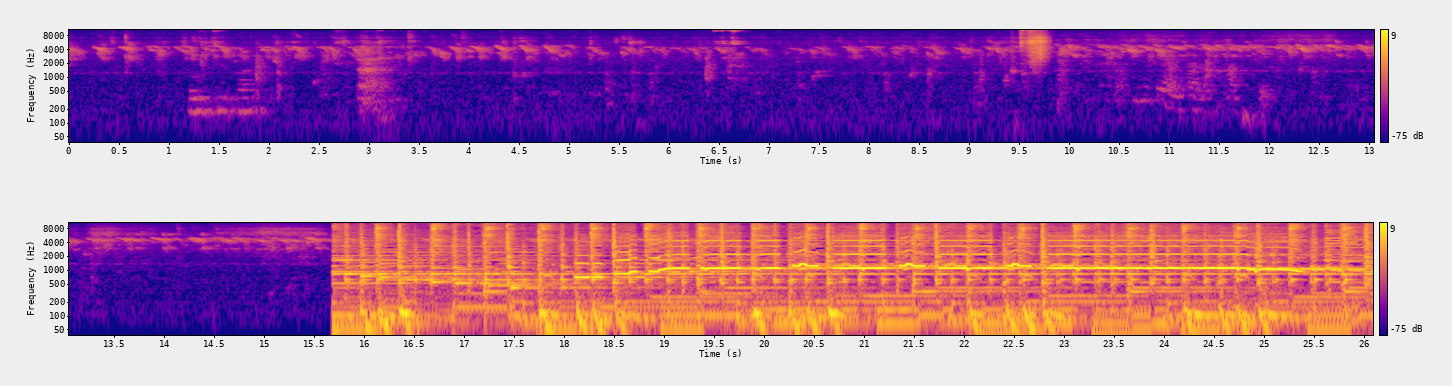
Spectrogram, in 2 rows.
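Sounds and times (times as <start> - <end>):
small birds chirping: 0.0 - 15.9
loud music: 15.7 - 26.0.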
